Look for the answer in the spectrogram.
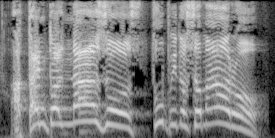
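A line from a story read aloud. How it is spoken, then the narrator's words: Louder shout. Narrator (Italian): gridò la stessa voce, questa volta più forte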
